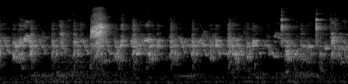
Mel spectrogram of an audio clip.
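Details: Pet budgerigars chatter in a room, with high sharp squeaks rising above a constant mass of twittering, warbled notes.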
